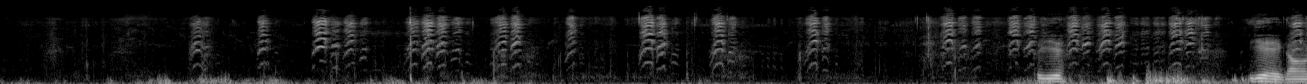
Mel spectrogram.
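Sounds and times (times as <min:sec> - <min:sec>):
wind on microphone: 0:00.0 - 0:05.5, 0:09.7 - 0:13.0
bird high-pitched calls: 0:01.1 - 0:13.0.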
